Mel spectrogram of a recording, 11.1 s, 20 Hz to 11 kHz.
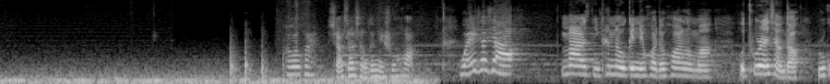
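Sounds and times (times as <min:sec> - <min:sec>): knocks on wooden door: 0:03.0 - 0:03.9.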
